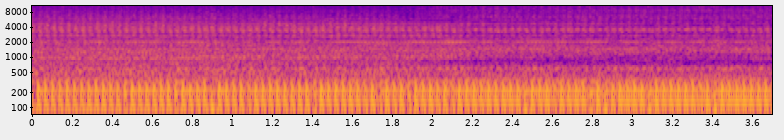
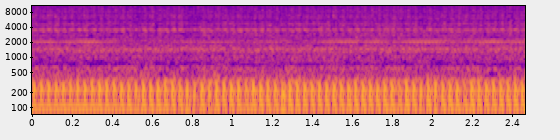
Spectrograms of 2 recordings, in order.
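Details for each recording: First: EcoFlow dual-fuel generator running on propane with its steady drone broken by regular stumbles, because the propane regulator is adjusted too far out (too lean); it smooths out when turned back in. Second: EcoFlow dual-fuel generator running on propane at maximum load of about 1700 W, steadily with an even, regular exhaust beat and a faint whine, after the propane regulator was tuned.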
